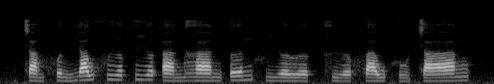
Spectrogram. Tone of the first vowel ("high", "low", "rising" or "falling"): low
